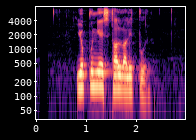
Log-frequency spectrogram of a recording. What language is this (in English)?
Nepali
